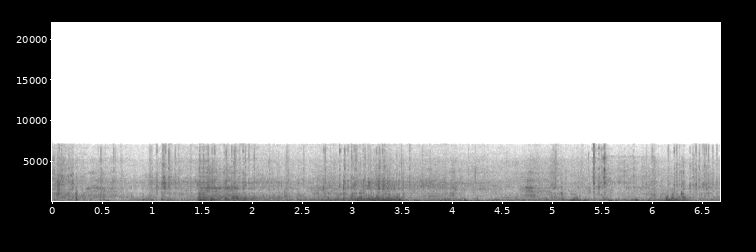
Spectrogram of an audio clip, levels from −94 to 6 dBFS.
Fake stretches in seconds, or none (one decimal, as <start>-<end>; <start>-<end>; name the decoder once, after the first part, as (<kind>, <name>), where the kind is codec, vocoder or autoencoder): 1.5-2.2 (vocoder, BigVGAN v2)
